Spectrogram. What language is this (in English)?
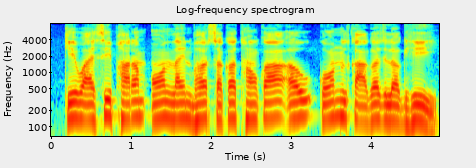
Chhattisgarhi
